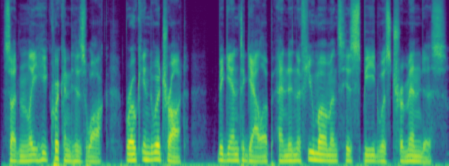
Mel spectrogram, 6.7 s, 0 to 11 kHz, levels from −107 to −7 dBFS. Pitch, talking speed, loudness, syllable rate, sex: 110 Hz, 185 wpm, -19 LUFS, 5.4 syllables/s, male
